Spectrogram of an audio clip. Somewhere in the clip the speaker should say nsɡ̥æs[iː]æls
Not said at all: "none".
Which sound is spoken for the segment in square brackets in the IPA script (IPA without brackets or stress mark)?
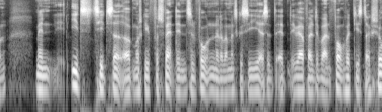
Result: iː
